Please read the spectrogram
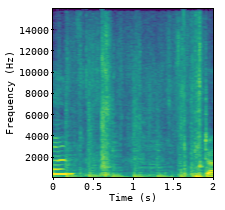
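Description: A woman's held sung note ('dun') ending just after the start, then soft rustling and light knocks of a cardboard box flap and plastic wrap being handled, with another sung note starting at the very end.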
